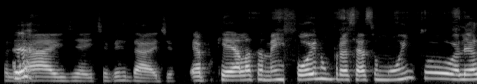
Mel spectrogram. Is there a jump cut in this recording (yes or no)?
yes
